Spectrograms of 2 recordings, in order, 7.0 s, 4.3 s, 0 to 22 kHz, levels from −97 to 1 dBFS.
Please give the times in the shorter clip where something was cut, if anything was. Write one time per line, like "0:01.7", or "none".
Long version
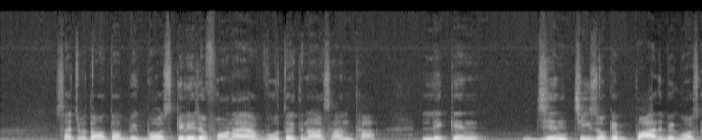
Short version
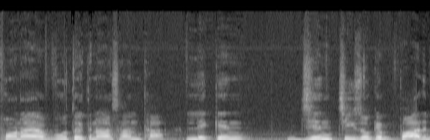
0:01.7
